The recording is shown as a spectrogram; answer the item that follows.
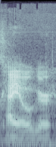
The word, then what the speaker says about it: Kyogre: It's pronounced Kyogre.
